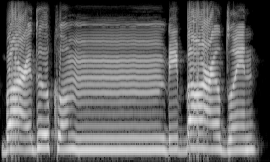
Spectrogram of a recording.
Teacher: اور یہاں پر میم ساکنہ کے بعد again با letter here is it means we have to do اخفاء شفوی، we have to do غنہ. بَعْضُكُمْ بِبَعْضٍ.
